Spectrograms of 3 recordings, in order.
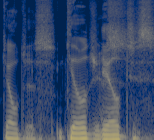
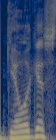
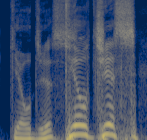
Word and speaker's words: Gilgeous: Gilgeous. Yeah. Is it Gilgeous? Dude, that's a perfect. Have you been saying Gilligus this whole time?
